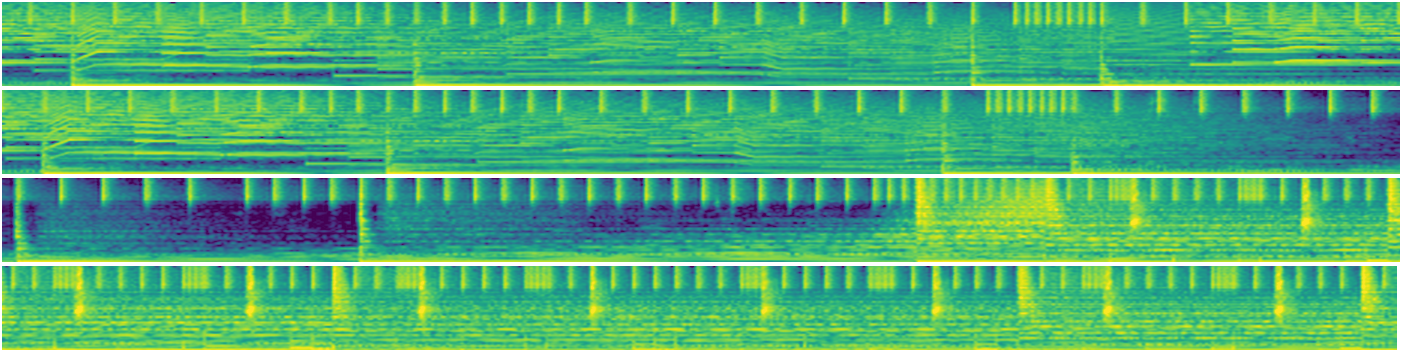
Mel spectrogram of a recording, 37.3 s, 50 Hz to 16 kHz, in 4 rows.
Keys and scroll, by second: 17.1 ctrl+z.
